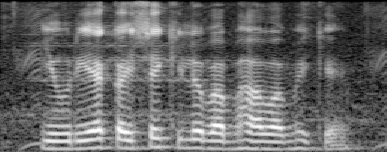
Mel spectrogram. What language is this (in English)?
Bhojpuri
